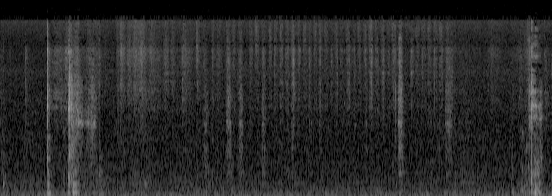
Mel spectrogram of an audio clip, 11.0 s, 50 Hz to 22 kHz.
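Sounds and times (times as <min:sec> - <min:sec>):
hands rubbing laptop parts: 0:01.3 - 0:09.1.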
